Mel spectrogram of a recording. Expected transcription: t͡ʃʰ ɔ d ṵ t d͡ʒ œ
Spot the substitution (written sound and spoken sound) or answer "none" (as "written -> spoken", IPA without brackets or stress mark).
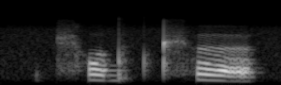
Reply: d͡ʒ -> t͡ʃʰ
